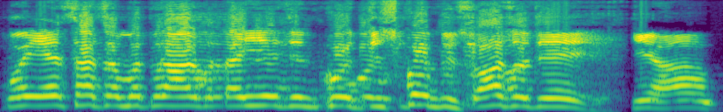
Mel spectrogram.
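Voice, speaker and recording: A man's voice: very high voice, level tone, moderate pace, a bit bright. A man conducting a street interview, asking short questions and repeating people's answers back to them. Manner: brief prompts and repeated answers.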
